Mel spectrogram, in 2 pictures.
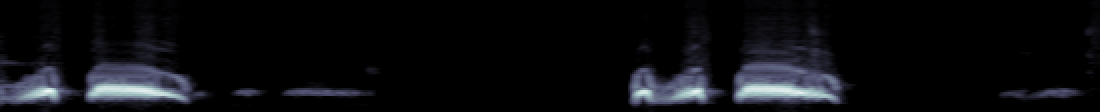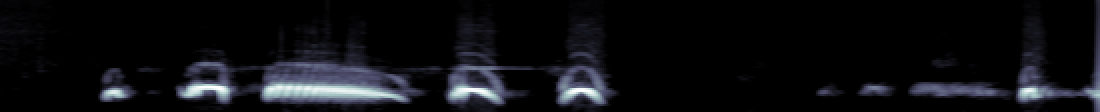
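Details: Spotted dove in the two-ending style, calling and challenging wild birds to a fight. It repeats deep hooked coos and throbbing purred notes across several phrases, with soft low murmurs between them.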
